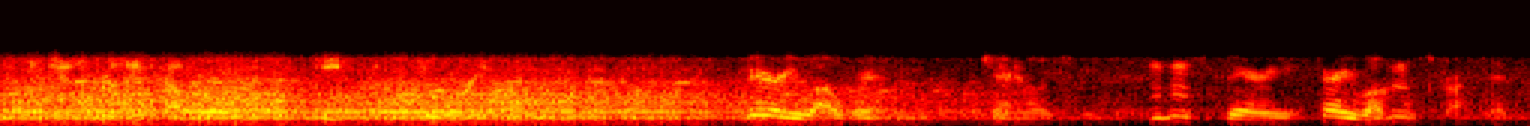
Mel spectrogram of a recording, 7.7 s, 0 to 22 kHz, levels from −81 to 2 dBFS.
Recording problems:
phone-call audio
wind in the background; very loud; throughout; 4 dB above the speech

